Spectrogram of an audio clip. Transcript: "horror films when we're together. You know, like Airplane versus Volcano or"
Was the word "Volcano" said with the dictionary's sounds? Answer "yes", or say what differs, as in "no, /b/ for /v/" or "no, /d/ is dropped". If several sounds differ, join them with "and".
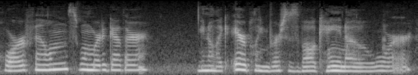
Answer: yes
